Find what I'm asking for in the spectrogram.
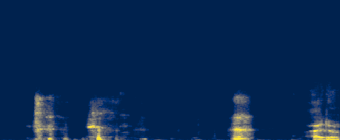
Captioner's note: laughter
